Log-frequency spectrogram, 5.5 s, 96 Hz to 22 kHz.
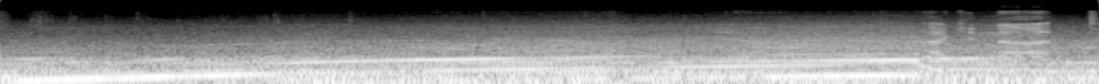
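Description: A Porsche 911 of the 991.2 generation, turbocharged with its engine over the rear, accelerates hard out of a corner. Its loud, close engine note climbs steadily through the revs with a brief shift near the end.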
